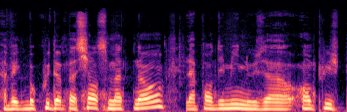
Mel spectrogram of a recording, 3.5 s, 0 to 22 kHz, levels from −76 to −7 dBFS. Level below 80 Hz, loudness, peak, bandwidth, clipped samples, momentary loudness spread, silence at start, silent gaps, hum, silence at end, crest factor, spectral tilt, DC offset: -42 dBFS; -14 LUFS; 0 dBFS; 14.5 kHz; under 0.1%; 4 LU; 0 s; none; none; 0.1 s; 12 dB; -7 dB/octave; under 0.1%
